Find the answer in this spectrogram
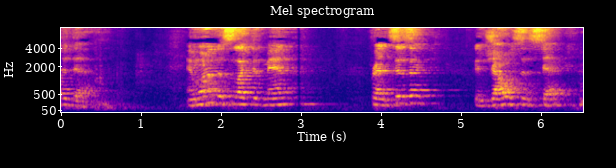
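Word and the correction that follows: Gajowniczek: I said that wrong too, Kajawamizek, cried out, he said, My wife, my children, I shall never see them again.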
